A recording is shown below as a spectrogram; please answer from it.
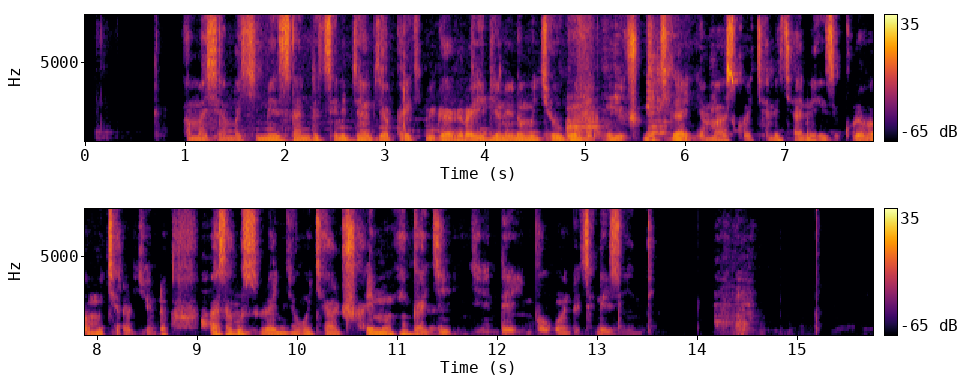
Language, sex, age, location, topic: Kinyarwanda, male, 25-35, Huye, agriculture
